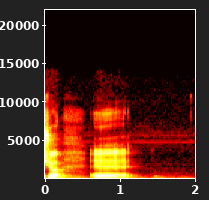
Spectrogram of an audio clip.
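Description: Speech that breaks off into a short throaty, drawn-out hesitation sound of about half a second, followed by a brief pause.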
